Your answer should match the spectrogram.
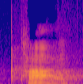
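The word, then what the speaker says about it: ไทย: 주는 것이 태국 순이구 태국이란 말은요 발음은 타 사람은 콘 근데 우리는 태국 사람이라고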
